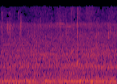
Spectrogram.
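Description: Steady low hum inside a car's cabin, with the engine idling. A few faint mouth clicks from chewing can be heard.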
